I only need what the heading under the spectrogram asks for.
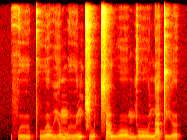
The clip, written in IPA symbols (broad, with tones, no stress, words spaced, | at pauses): fɯː˩ pʰu˩ə̯ʋi˩˧ə̯ mɯː˩˧nt͡ɕuː˧t̚sa˩wʋoː˧˩m joː˩na˧t̪i˩ə̯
